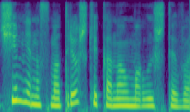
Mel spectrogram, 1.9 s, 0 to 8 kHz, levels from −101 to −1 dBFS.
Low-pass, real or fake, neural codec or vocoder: 7.2 kHz; fake; codec, 16 kHz, 4 kbps, FunCodec, trained on LibriTTS, 50 frames a second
